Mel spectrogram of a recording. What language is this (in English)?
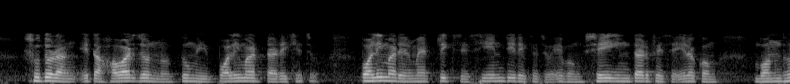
Bangla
